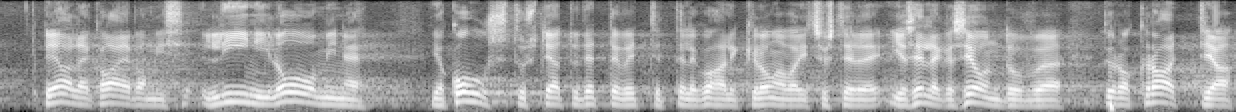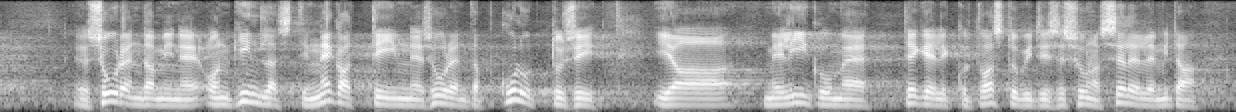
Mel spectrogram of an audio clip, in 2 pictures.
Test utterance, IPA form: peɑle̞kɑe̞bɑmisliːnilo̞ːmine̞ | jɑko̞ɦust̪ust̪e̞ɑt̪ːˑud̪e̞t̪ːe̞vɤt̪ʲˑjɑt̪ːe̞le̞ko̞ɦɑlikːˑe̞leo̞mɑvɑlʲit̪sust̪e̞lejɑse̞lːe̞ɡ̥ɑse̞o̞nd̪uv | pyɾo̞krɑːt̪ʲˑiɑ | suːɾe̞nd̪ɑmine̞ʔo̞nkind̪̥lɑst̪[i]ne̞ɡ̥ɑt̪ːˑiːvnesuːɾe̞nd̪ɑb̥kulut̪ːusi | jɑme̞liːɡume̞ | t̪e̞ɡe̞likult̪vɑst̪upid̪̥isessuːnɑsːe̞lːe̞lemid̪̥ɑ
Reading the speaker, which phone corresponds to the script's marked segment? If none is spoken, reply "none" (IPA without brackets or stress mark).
i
